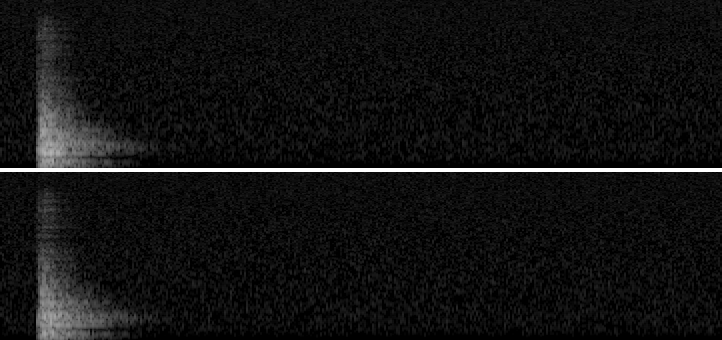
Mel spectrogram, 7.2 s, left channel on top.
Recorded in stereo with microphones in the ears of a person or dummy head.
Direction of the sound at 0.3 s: 5° left (ahead or behind).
